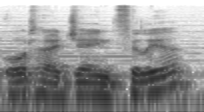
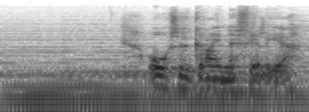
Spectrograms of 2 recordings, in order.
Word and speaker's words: autogynephilia: There's a fascinating part of your book where you talk about a condition called I think it's pronounced autogenia. Autogyophilia.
